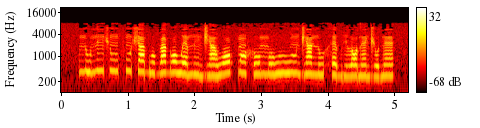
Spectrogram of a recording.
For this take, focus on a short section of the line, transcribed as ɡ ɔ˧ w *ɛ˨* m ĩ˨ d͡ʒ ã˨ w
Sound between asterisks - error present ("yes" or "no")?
no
